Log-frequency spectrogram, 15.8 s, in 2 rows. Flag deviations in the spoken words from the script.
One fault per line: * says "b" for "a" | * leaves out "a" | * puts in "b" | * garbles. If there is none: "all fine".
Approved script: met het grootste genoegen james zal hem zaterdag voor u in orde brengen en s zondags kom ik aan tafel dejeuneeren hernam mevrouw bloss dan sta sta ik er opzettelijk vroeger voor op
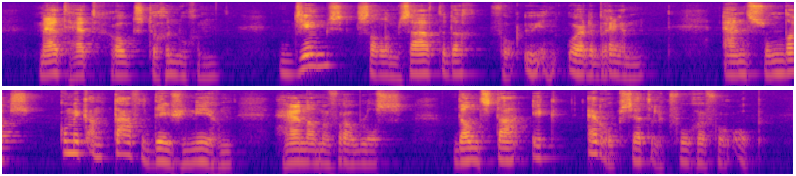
* leaves out "sta"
